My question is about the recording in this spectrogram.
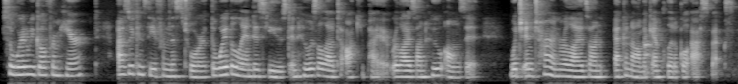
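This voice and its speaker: A woman's voice: mid-range voice, steady tone, normal speed. A young woman narrating a scripted walking-tour voice-over, reading steadily from her script like a tour guide. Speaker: student narrator.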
